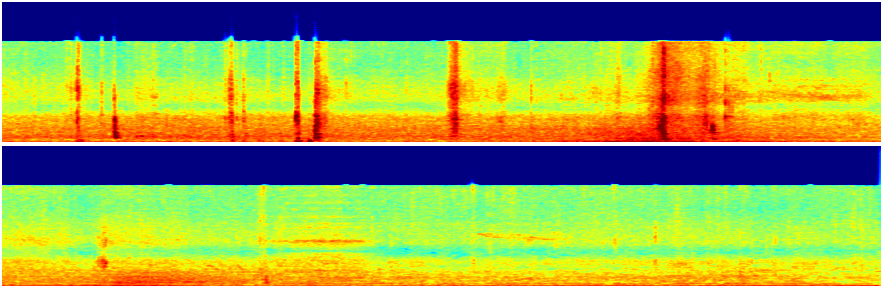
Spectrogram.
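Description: Honeybees buzzing in a low hum around a nuc box, with several sharp knocks and scrapes as the box's lid is worked loose and lifted off. The loudest knock comes a little over three seconds in.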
